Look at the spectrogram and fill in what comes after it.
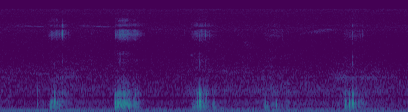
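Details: Seal point Siamese cat with a bad hacking cough: a run of about five short, dry, hacking coughs at uneven intervals.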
